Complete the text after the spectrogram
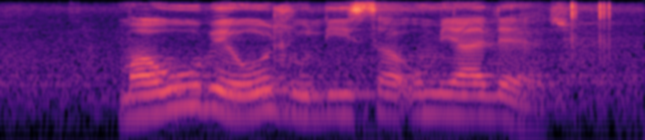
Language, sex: Zulu, male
